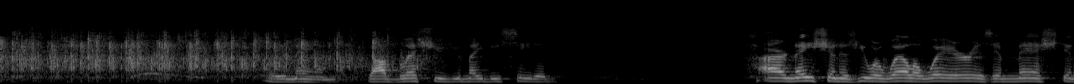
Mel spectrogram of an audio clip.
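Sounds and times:
audience clapping: 0:00.0 - 0:04.4
speech: 0:02.7 - 0:05.6, 0:07.6 - 0:10.7.

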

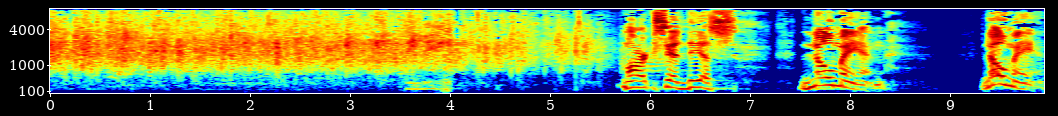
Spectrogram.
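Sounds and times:
large group clapping in praise: 0:00.0 - 0:05.8
speech: 0:03.6 - 0:04.1, 0:05.7 - 0:06.9, 0:07.5 - 0:08.5, 0:09.3 - 0:09.9.

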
